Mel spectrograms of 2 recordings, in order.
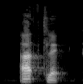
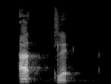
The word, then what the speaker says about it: atle: Poseía un golpe glotálico, como en atle, nada, atle, atle.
